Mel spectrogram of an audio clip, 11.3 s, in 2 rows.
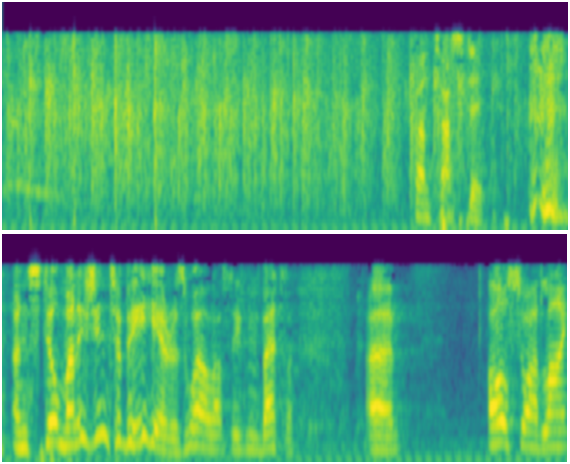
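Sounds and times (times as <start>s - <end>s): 
audience clapping: 0.0s - 5.4s
speech: 4.1s - 9.7s, 10.5s - 11.3s.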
